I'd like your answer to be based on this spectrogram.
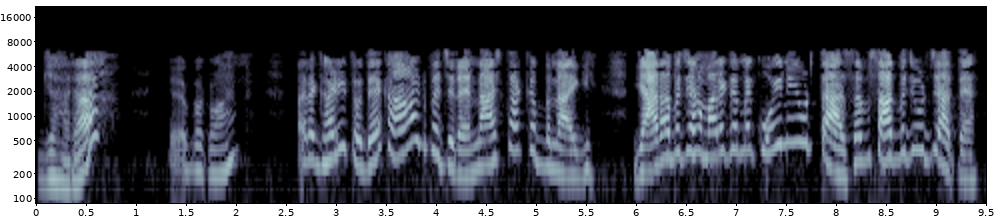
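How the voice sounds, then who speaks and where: A woman puts on a nagging older mother-in-law from a storybook, bossy and loud, scolding in shrill bursts. The voice sits fairly high. The recording is dull and lo-fi with a dry, close sound. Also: big pitch swings, a little slow, no room sound.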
